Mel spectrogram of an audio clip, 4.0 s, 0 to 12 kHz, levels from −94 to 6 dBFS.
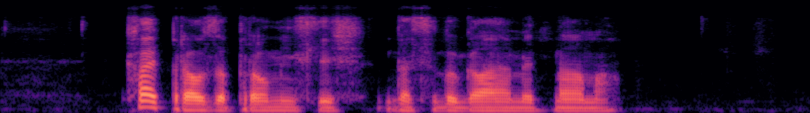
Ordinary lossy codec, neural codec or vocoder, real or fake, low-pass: Opus, 32 kbps; none; real; 7.2 kHz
